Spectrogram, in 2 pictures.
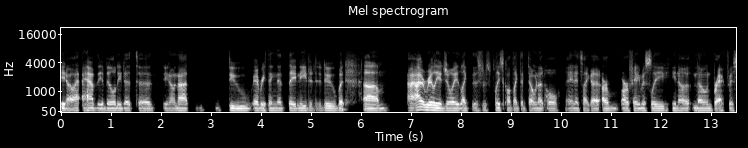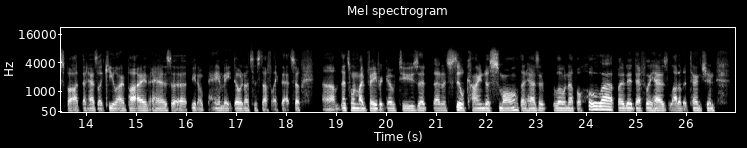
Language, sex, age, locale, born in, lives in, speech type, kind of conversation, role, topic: English, male, 30-34, en-US, United States, United States, conversation, unstructured, none, What local place in your neighborhood always makes you smile, and what makes it special?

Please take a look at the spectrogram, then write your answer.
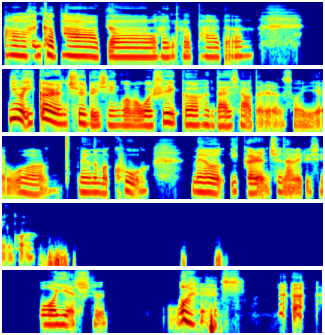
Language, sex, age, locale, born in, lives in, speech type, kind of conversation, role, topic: Chinese, female, 25-29, zh-TW, China, United States, conversation, unstructured, none, 你觉得旅行中最难忘的经历是什么？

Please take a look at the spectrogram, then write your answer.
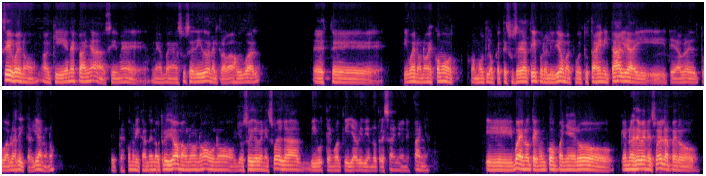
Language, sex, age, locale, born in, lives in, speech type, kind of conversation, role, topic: Spanish, male, 55-59, es-VE, Venezuela, Spain, conversation, unstructured, none, ¿Qué pequeño gesto de un amigo o familiar te ha alegrado el día?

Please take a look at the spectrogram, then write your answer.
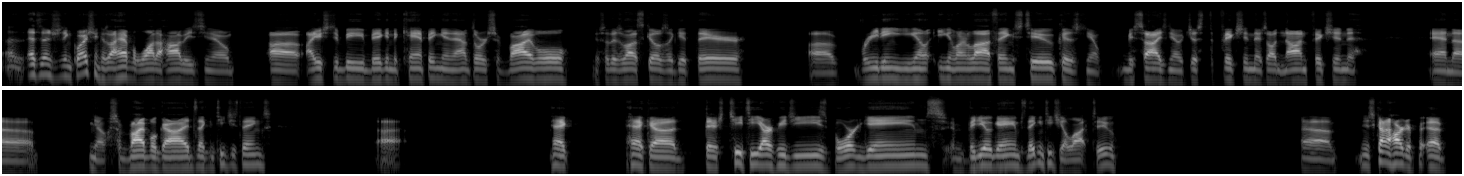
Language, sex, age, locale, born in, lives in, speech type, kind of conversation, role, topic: English, male, 40-44, en-US, United States, United States, conversation, unstructured, none, How have your hobbies influenced your personal growth or abilities?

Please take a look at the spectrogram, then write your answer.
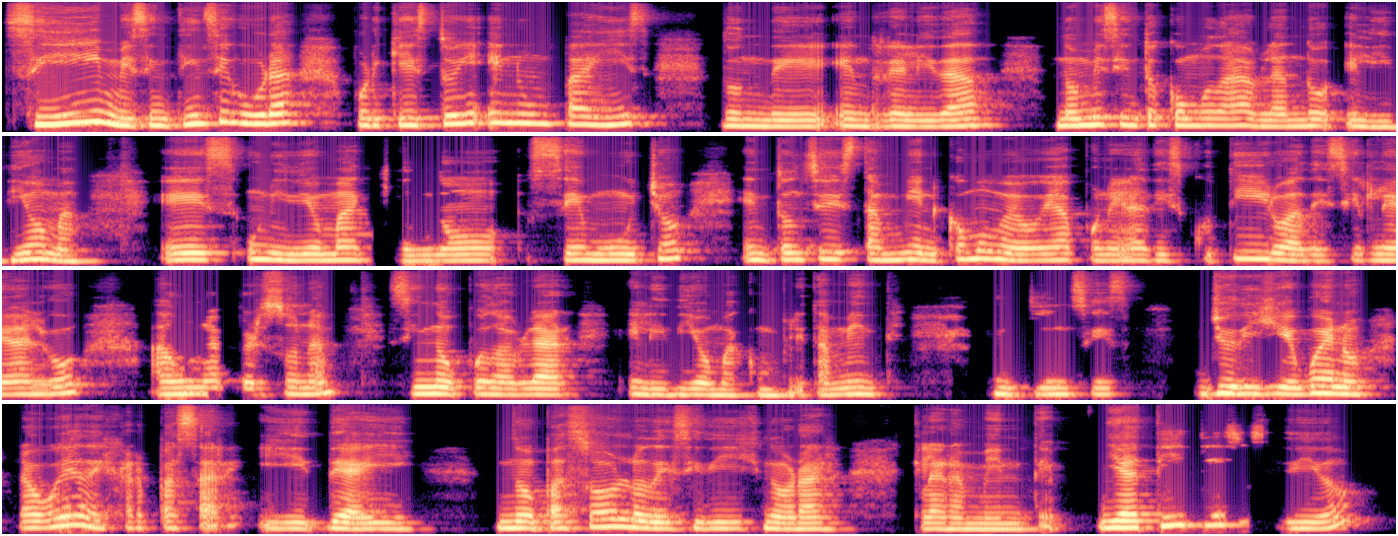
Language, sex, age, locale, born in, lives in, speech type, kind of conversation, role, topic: Spanish, female, 25-29, es-MX, Mexico, Mexico, conversation, unstructured, none, ¿Alguna vez te han tratado mal por ser turista?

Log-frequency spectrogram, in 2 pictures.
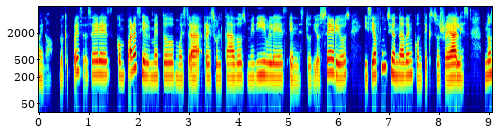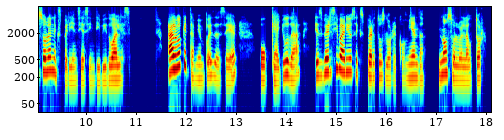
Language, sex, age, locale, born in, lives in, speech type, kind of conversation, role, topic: Spanish, female, 25-29, es-MX, Mexico, Mexico, read, expert-assistant, expert, ¿Cómo puedo saber si un libro de productividad realmente está basado en evidencia y no solo en opiniones personales?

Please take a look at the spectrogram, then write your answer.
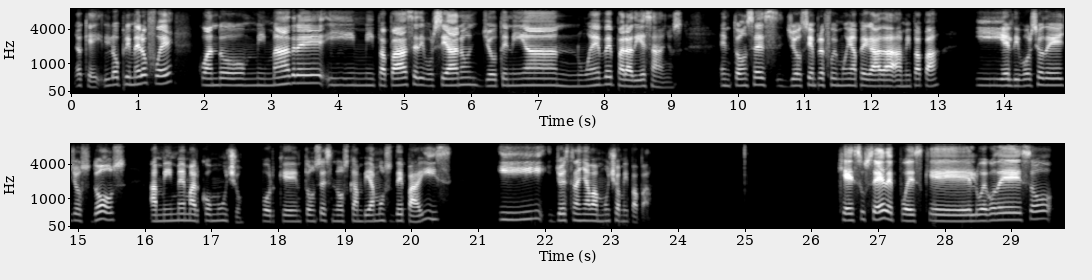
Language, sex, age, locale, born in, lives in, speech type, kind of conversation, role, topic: Spanish, female, 45-49, es-DO, Dominican Republic, United States, conversation, podcast, guest, ¿Alguna vez tuviste que perdonar a un familiar y cómo fue?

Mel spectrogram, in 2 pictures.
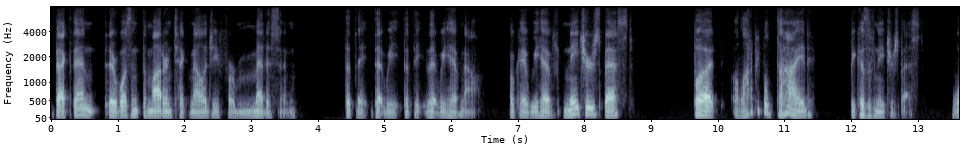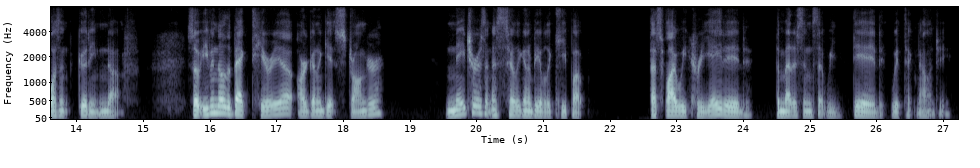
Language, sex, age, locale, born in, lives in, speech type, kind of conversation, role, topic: English, male, 35-39, en-US, United States, United States, conversation, unstructured, none, Would you rather live in a world where technology is advanced but nature is gone, or in a world where nature thrives but technology is primitive?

